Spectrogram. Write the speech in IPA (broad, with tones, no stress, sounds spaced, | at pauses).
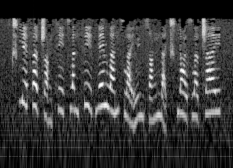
t͡ɕʰ j ɛ˥˧ f ä˥˩ ʈ͡ʂ ɑ̰˨˩ ŋ t͡s e˥˧ ɪ̯ t͡s w a˥˧ n f e˥˩ ɪ̯ p ɥ ɛ˥ ɻ w a˧˥ n s w a̰˨˩ ɪ̯ l y˥˩ n s ɑ˧˥ ŋ n̪ ä̰˨˩ t͡ɕʰ j ɑ˥˧ ʊ̯ s w ä˥˩ ʈ͡ʂ a˥ ɪ̯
